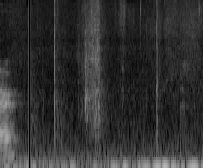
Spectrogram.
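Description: Faint rustle of a message card being drawn from the deck and handled, card brushing on card about a second in and again near the end.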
